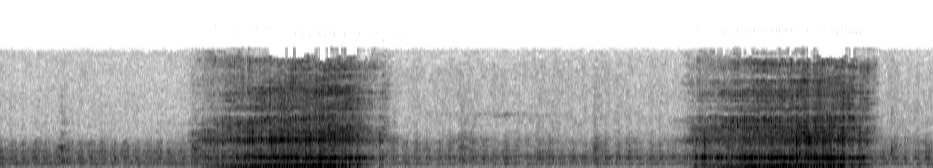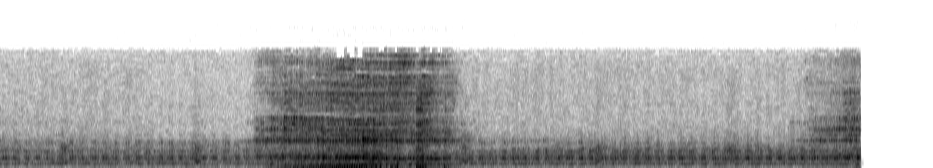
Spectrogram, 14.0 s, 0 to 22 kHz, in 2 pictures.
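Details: Snoring-sound recording used for a lip-sync clip: three loud, rasping snores at a steady rhythm of about 16 breaths a minute, with quiet exhalations between them; snoring.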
